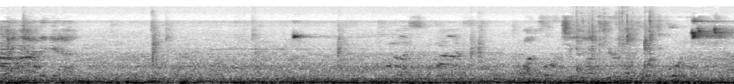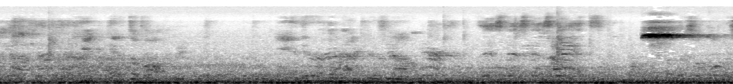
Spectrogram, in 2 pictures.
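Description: Sneakers squeak on a basketball court, heard through a television speaker.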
